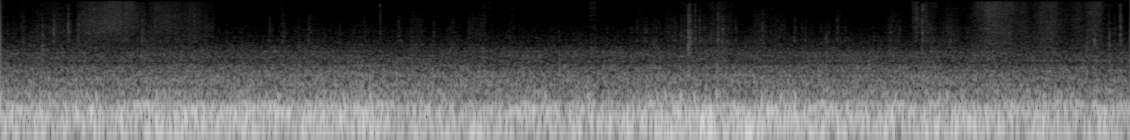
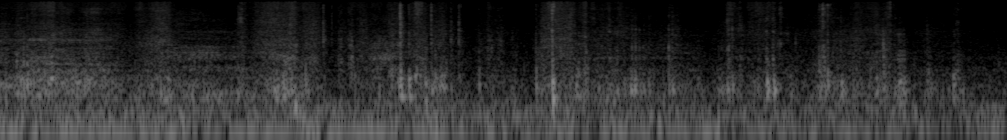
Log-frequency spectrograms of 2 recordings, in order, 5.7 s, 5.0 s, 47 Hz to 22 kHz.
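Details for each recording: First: 2018 Lada Vesta Cross cabin driving rough road after dashboard panel taped with one-sided tape to cure squeak, knock and vibration: steady low road rumble, no squeaks or rattles; dash now quiet. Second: Lada Vesta Cross 2018 instrument cluster, removed from the car: soft, irregular crackles and creaks as the plastic housing flexes under light pressure or shaking; loose panel creak.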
